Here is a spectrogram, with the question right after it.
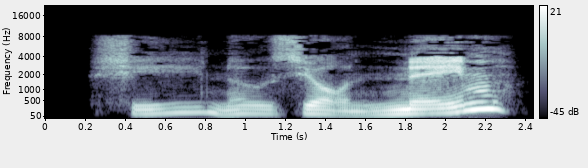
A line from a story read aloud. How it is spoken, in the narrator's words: the queen demanded, her voice rising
